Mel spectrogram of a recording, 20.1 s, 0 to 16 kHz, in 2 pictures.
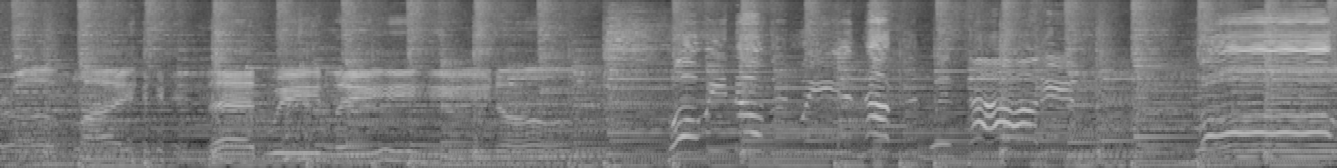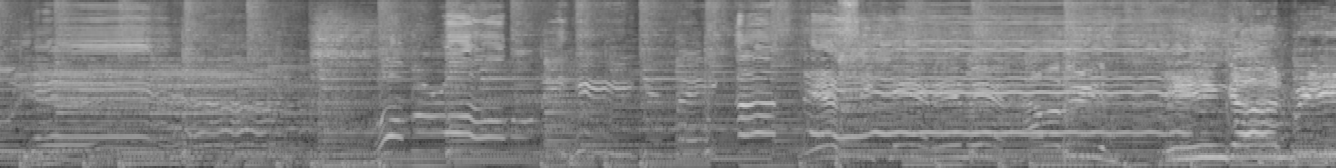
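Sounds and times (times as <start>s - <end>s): worship band playing: 0.0s - 20.0s
singers with vibrato: 8.9s - 20.0s.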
